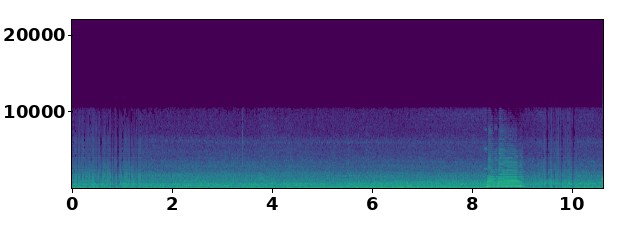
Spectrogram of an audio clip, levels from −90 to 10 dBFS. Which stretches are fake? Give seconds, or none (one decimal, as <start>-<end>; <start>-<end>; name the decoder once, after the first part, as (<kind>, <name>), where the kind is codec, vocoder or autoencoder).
0.0-1.4 (vocoder, BigVGAN v2); 9.4-10.1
